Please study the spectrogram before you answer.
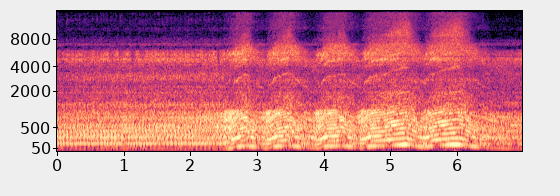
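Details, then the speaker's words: Homelite string trimmer with a new aftermarket Chinese carburetor whose idle screw doesn't reach the throttle arm. Small two-stroke sags and surges roughly every second, unevenly; idle too low. "So we'll push out on that arm and see if we can get the idle."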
